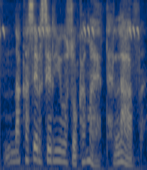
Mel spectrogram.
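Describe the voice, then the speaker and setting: A man's voice: fairly high pitch, animated, normal speed, slight background noise, natural voice. A man playing an irritable, haughty boyfriend with an Ilocano accent in a radio drama. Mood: subdued. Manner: grumbling, scolding. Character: irritable, haughty boyfriend, scornful of beggars and strangers. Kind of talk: Filipino radio drama acting.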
